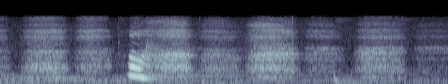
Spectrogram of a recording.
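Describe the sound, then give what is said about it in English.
A sharp gasp for air cuts in about a second in, a quick rising intake of breath amid a series of soft, breathy exhalations with no speech. “When I gasp for air a few seconds later, I pull away from both of you and lie down in a ball in between quivering aftershocks.”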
